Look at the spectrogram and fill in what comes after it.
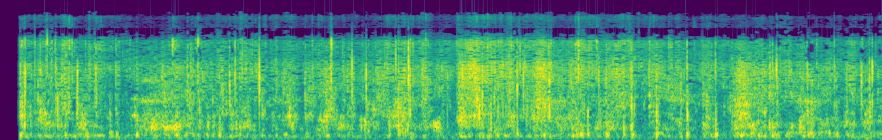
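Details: Wild boar; aggressive calls; dispute between rival boars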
